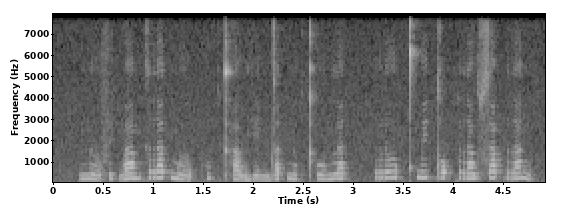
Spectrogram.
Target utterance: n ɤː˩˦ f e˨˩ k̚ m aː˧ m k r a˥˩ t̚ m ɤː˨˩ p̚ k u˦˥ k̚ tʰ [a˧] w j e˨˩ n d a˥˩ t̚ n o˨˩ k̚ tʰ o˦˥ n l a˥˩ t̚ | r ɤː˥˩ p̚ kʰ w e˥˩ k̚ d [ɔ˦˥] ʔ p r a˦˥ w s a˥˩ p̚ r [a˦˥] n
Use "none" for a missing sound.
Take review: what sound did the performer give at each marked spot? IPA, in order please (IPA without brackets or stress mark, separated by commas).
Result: a˨˩, ɔ˦˥, a˥˩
